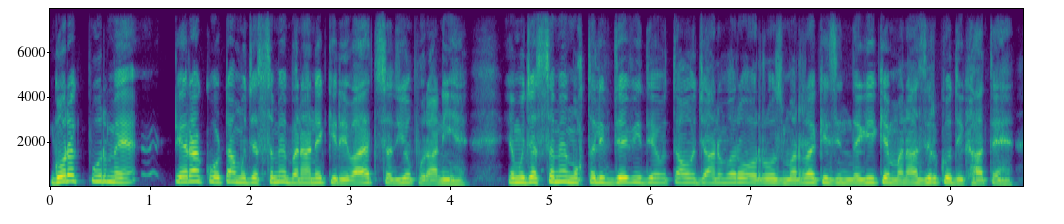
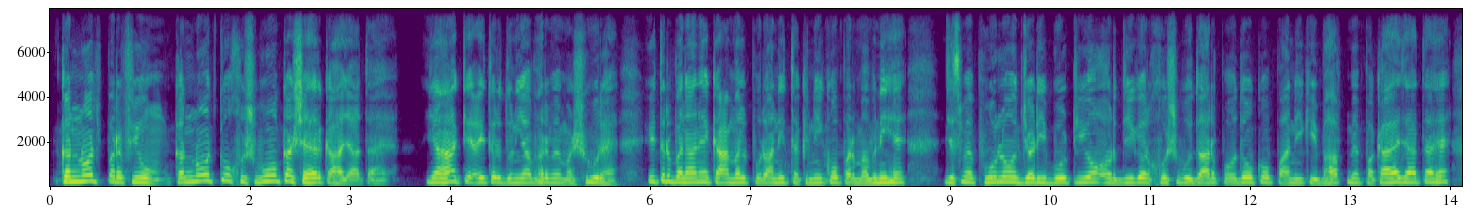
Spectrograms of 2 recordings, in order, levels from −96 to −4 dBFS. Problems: none marked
